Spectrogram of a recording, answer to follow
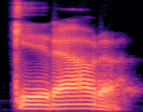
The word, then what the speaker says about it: get out of: We hear the t and get and the t and out pronounced as fast e's. Get out of. Get out of the house. And you don't have to pronounce the vv sound in of because it's before a consonant.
